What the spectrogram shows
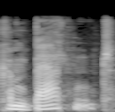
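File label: "combatant", American English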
